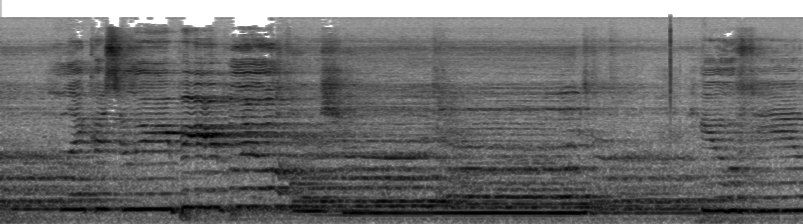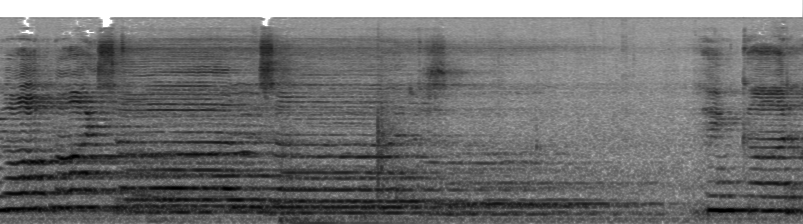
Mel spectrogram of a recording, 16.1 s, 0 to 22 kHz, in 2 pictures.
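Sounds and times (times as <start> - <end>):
choir singing held chords: 0.0 - 16.0.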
